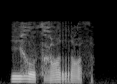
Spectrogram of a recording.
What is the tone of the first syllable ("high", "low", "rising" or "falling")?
high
